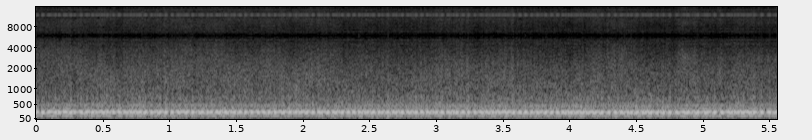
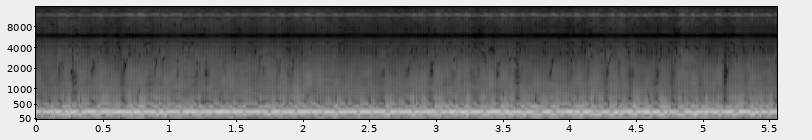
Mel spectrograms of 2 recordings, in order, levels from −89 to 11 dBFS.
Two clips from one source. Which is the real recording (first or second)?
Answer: first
